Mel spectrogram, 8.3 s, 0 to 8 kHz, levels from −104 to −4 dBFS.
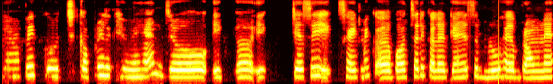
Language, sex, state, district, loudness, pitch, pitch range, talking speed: Hindi, female, Chhattisgarh, Bastar, -15 LUFS, 265 Hz, 250-285 Hz, 175 wpm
